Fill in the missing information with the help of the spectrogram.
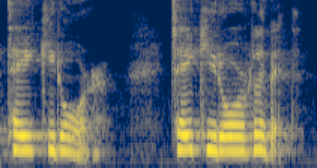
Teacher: natives turn the T sound into kind of an R, soft sound. Instead of take it or, they rather say take it or leave it, take it or leave it.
